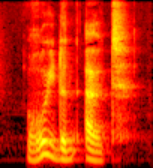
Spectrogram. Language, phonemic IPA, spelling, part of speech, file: Dutch, /ˈrujdə(n) ˈœyt/, roeiden uit, verb, Nl-roeiden uit.ogg
- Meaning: inflection of uitroeien: 1. plural past indicative 2. plural past subjunctive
